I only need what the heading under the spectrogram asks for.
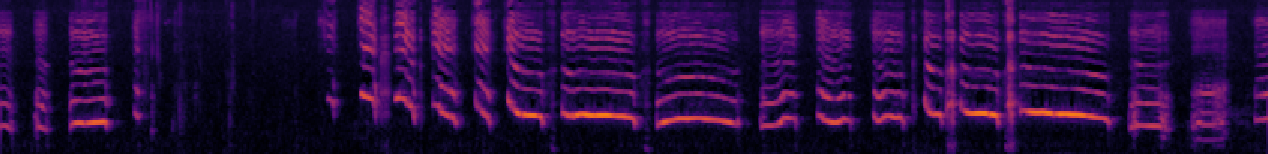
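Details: Young boxer's nap-time lullaby: a string of short whimpering yelps building into longer bent, tonal howls, repeated rapidly after a brief silent pause, with no other sounds.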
